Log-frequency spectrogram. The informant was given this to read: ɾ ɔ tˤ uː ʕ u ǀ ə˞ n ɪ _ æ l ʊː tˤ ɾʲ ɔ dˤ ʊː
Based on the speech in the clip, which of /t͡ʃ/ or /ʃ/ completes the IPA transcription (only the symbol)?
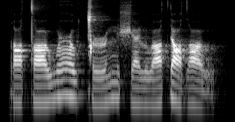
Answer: ʃ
